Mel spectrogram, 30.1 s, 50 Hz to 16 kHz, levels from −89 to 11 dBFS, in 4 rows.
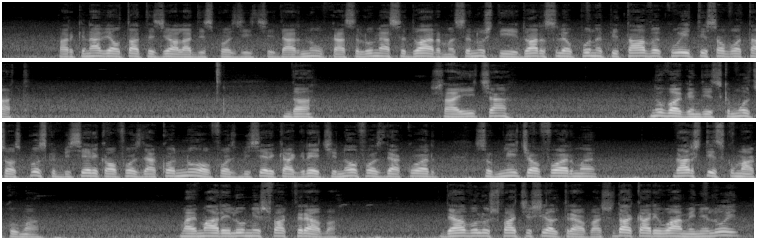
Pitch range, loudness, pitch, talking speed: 125-155 Hz, -20 LUFS, 140 Hz, 155 wpm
